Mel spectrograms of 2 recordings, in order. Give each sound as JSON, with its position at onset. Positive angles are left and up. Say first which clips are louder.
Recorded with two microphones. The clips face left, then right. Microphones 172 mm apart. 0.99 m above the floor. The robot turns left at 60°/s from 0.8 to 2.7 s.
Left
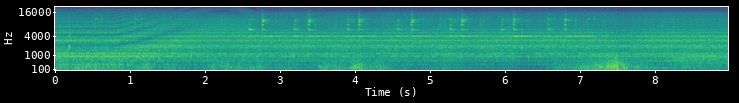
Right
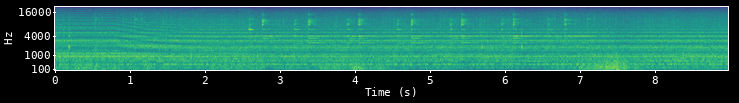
{"t": 0.0, "sound": "a drone", "louder": "even", "azimuth_deg": -5}
{"t": 2.6, "sound": "a bell", "louder": "right 5 dB", "side_deg": 35}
